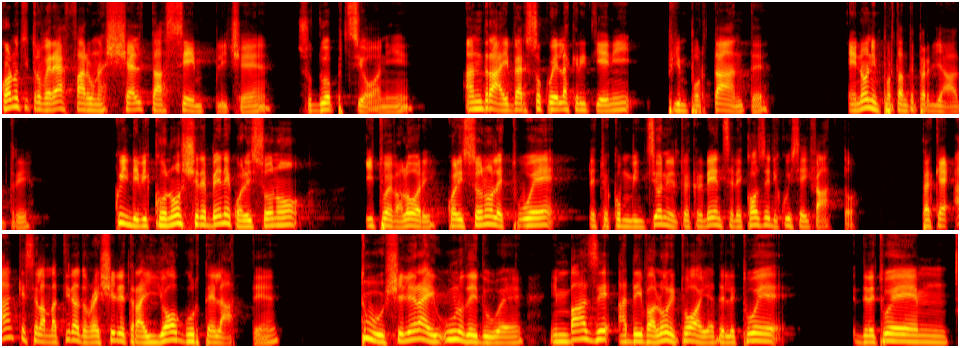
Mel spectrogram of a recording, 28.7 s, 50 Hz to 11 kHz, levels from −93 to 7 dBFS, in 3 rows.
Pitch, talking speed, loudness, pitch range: 145 Hz, 160 wpm, -26 LUFS, 130-165 Hz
